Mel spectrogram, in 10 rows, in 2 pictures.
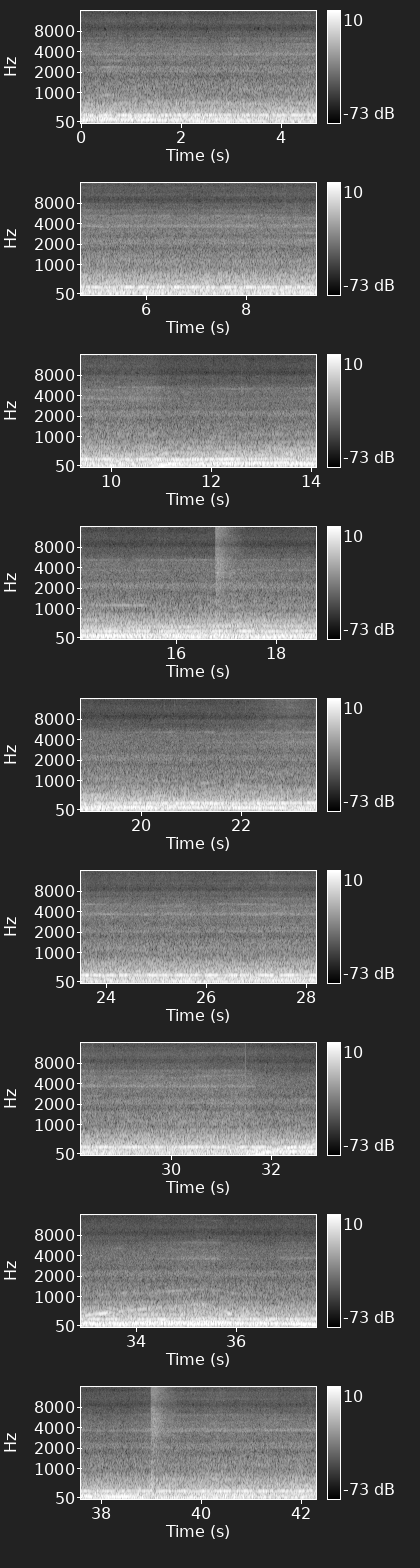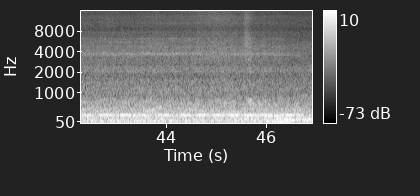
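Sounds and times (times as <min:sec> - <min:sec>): bus engine rumble: 0:00.0 - 0:46.9
rising whine of bus: 0:00.0 - 0:46.9.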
